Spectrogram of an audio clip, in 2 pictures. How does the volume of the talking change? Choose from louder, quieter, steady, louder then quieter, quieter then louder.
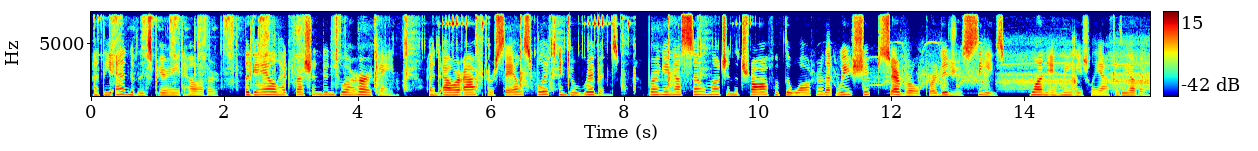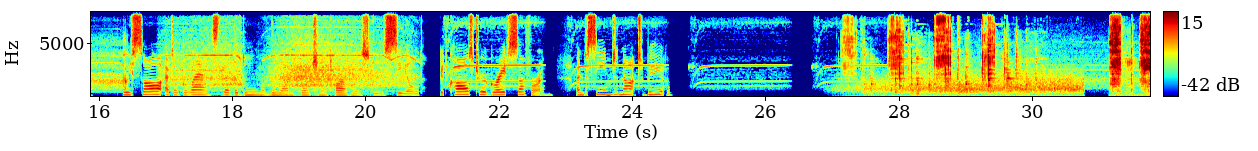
steady.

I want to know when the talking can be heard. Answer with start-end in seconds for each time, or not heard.
0.0-24.6.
